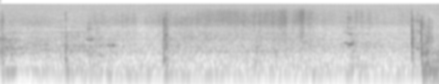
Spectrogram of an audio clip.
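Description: A steady low hum, with two sharp clicks about a second and two and a half seconds in, and a few brief squeaks.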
